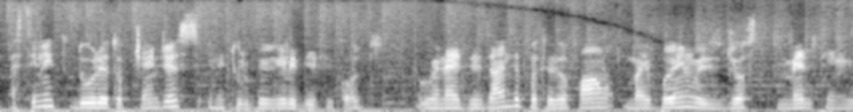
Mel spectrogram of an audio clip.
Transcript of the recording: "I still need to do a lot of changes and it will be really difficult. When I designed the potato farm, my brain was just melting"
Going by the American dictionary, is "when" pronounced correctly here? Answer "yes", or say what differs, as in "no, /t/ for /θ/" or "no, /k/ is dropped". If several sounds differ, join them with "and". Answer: yes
